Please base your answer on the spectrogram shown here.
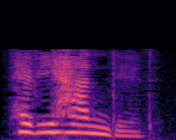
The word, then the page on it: heavy-handed: ,hevı’hændıd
